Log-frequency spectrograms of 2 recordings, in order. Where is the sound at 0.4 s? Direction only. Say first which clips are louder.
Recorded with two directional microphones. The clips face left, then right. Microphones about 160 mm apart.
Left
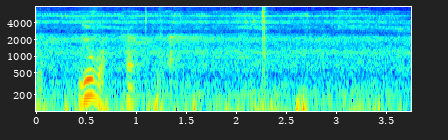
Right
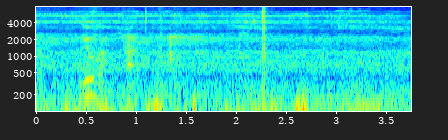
Left 13 dB; 80° left.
